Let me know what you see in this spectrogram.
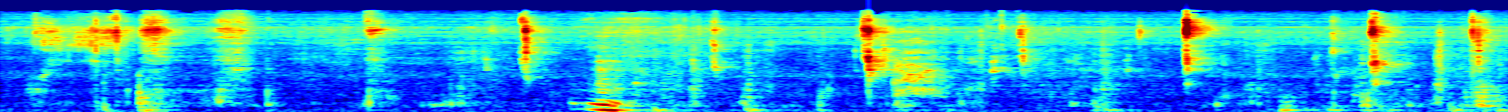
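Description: A man chewing and slurping sour lime, with wet lip smacks and mouth clicks throughout and a short vocal groan at the sourness about three seconds in.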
